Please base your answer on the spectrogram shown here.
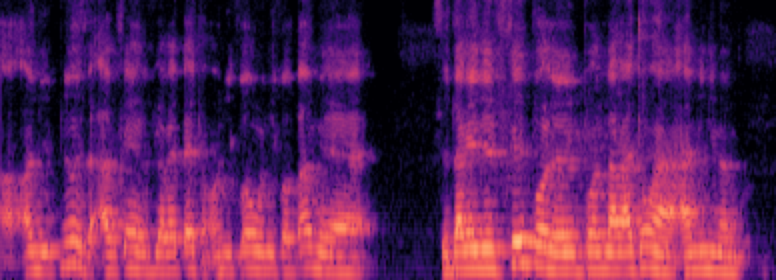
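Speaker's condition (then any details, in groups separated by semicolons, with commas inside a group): Cerebral palsy; age 30, spasticity, startles at noise, cramps block leg movement, physiotherapy, posture work, hydration, sophrology, hypnosis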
